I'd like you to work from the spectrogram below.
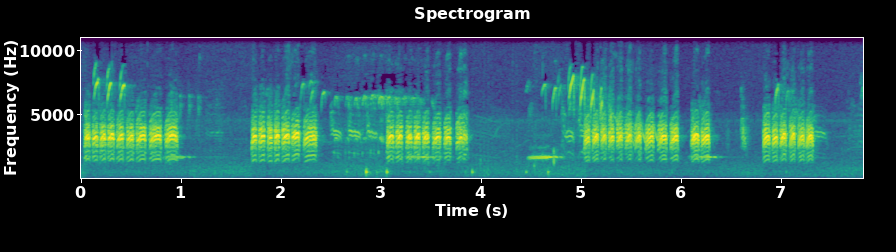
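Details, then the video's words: Black-capped chickadee giving loud scratchy bursts of fast repeated buzzy notes, broken by brief pauses and occasional thin whistles, in several volleys. "Black Capped Chickadee Bird Sound, Bird Song, Bird Call, Bird Calling Chirps, Listen Birds Chirping"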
